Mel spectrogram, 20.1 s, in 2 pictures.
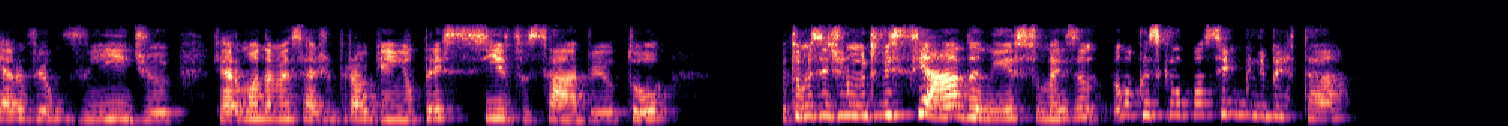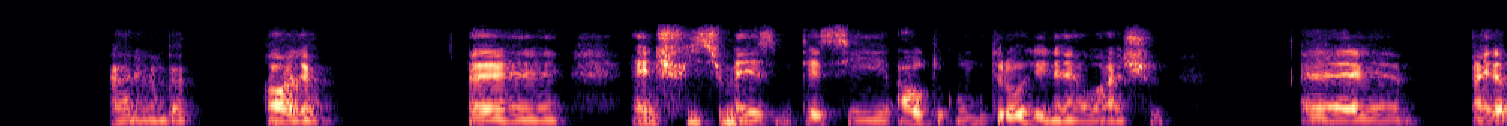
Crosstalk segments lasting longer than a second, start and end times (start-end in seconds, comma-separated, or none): none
